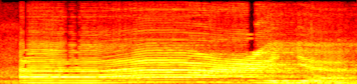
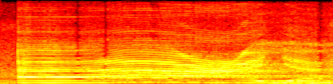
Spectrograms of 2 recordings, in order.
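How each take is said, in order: The two takes are said the same way.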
